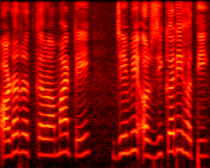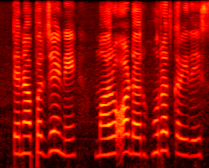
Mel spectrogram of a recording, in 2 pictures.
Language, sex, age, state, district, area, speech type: Gujarati, female, 18-30, Gujarat, Anand, rural, spontaneous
